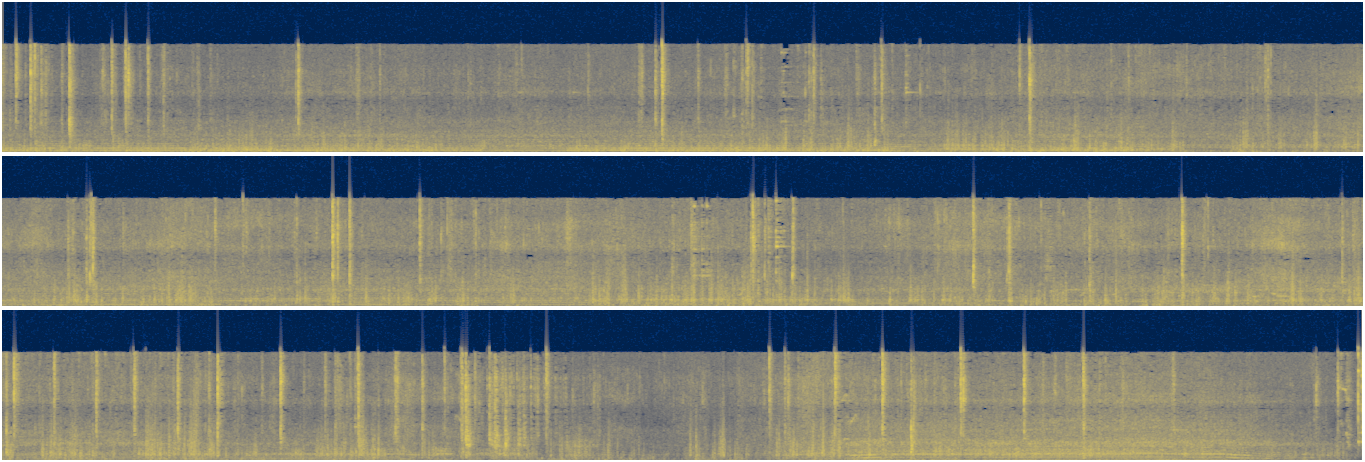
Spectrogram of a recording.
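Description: A fishing boat's motor runs as a longline is hauled in: a steady hum that shifts up and down in pitch in steps, rising and then dropping off near the end. Frequent sharp clicks and clatter sound over it.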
